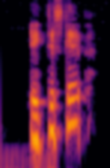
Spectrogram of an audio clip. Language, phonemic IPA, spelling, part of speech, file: Danish, /ˈɛɡdəˌsɡaːˀb/, ægteskab, noun, Da-ægteskab.ogg
- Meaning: marriage (state of being married)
